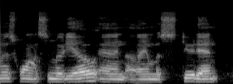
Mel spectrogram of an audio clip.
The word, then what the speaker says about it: Samudio: My last name is pronounced Samudio, but I'm not in my ideal setup right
